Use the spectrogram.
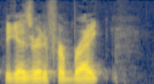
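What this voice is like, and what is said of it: Twangy accent. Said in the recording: “I slipped into my twang there.”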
